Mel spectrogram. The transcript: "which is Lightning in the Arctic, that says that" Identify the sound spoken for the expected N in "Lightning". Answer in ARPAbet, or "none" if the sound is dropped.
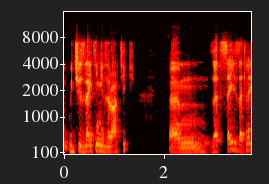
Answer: none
